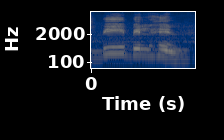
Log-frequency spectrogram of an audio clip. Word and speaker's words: bibilhin: in English verb, becomes bibilhin. Bibilhin, to buy in English. First syllable B, second syllable bil, third syllable hin. Bibilhin. Bibilhin. First syllable B is the accent. That's how you pronounce it.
